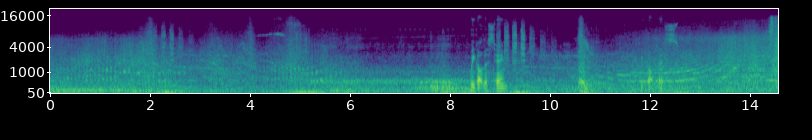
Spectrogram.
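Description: Spacecraft engines rumble and roar overhead.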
